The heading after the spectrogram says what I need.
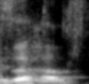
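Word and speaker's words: זהב: Donc, Zahab, qui va se prononcer Zahav plus tard.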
